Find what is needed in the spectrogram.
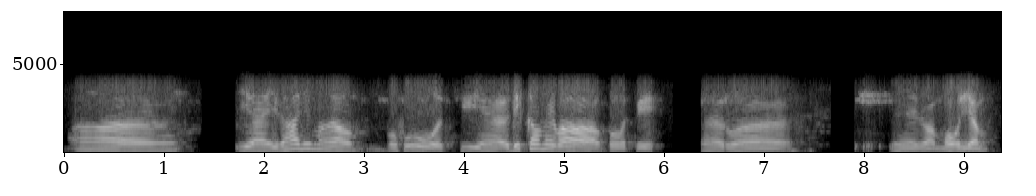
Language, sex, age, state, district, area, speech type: Sanskrit, female, 60+, Karnataka, Mysore, urban, conversation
